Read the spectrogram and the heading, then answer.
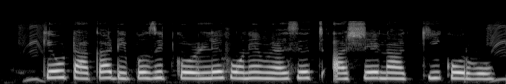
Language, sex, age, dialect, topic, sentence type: Bengali, female, 60-100, Rajbangshi, banking, question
